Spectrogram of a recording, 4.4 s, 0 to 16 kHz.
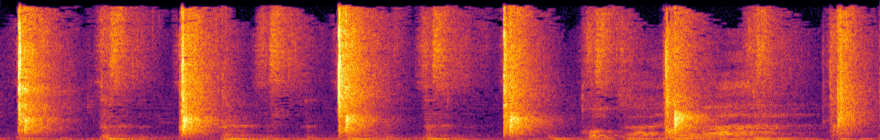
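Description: Acoustic guitar strummed in a steady rhythm, with a sharp percussive hit on the beat about every 0.8 seconds. A voice starts singing near the end.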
